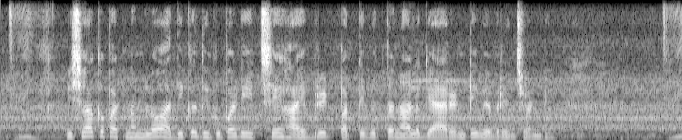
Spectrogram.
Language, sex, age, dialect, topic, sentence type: Telugu, female, 18-24, Utterandhra, agriculture, question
